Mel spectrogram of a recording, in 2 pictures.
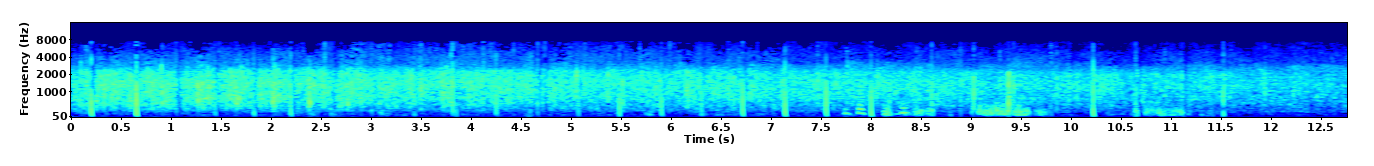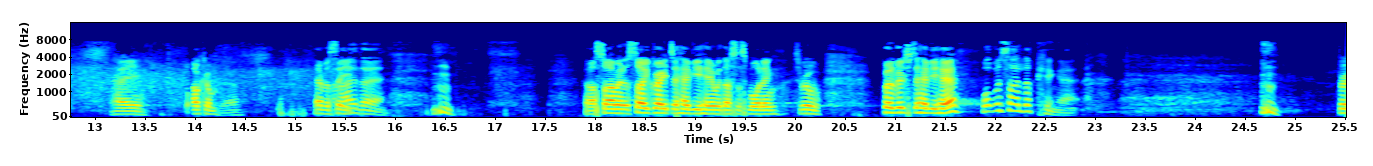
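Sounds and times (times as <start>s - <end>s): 
crowd applause: 0.0s - 15.7s
speech: 13.2s - 14.6s, 15.2s - 16.6s, 17.9s - 22.9s.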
